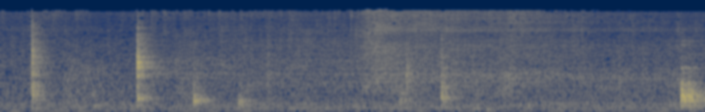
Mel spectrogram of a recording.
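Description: Wooden spatula knocking and scraping against a steel pan as mashed boiled tapioca is tipped into a clay pot of frying masala: a series of sharp irregular knocks, the loudest near the end. A soft sizzle from the pot rises a little about halfway through.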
